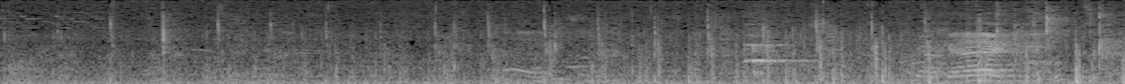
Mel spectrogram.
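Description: Runners' footsteps patter on pavement, growing louder as they approach.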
